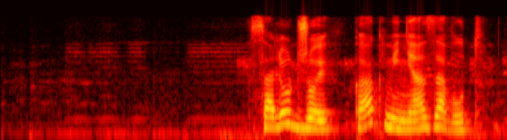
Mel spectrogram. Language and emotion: Russian, neutral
